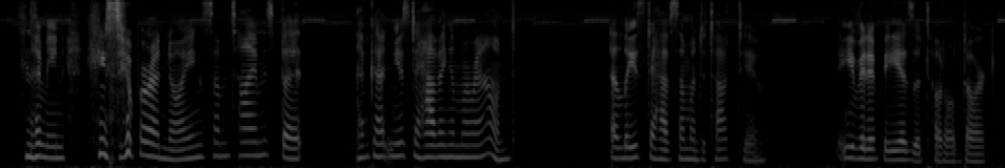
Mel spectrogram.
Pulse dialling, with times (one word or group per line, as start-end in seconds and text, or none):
none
